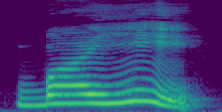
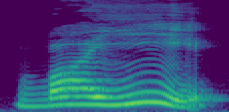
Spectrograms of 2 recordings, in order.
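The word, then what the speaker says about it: бои: it just goes to by E by E pay attention to the pronunciation a vowel reduction happens here it was boy clear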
